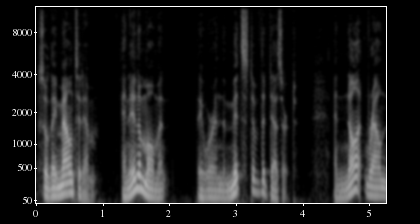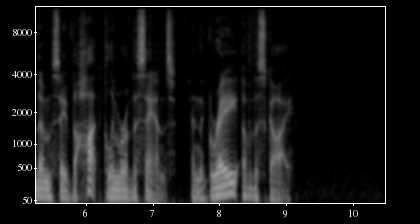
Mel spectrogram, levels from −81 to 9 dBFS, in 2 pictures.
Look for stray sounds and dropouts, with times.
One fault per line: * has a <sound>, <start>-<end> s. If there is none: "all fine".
all fine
